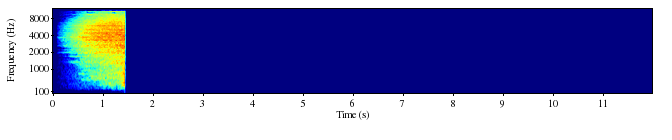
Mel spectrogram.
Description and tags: Rev Cymb 27
Reverse cymbals
Digital Zero
cymbal, cymbals, metal, reverse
